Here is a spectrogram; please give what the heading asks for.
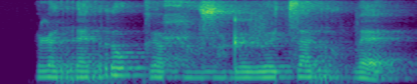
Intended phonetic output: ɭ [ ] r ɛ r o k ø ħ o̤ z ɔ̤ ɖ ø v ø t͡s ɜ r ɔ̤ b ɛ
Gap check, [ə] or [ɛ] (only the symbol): ə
